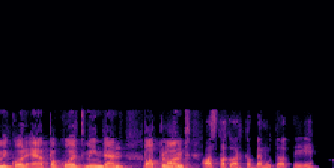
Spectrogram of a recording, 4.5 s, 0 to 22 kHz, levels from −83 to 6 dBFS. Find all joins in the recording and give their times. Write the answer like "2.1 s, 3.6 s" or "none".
2.7 s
